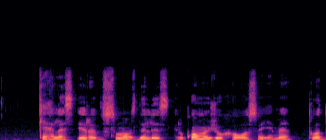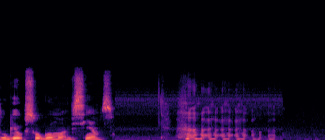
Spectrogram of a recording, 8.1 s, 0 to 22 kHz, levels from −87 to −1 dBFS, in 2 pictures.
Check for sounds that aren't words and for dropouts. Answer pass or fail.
fail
